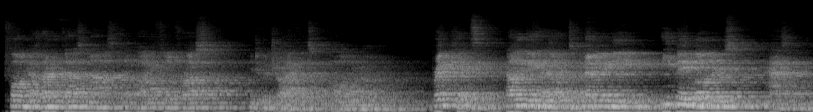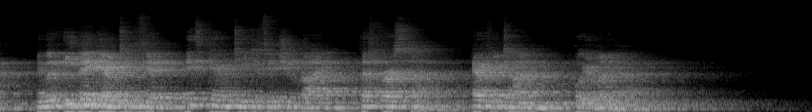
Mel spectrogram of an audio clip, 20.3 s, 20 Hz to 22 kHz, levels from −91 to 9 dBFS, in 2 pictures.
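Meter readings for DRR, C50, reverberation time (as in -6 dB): -13.0 dB, -5.0 dB, 2.3 s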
